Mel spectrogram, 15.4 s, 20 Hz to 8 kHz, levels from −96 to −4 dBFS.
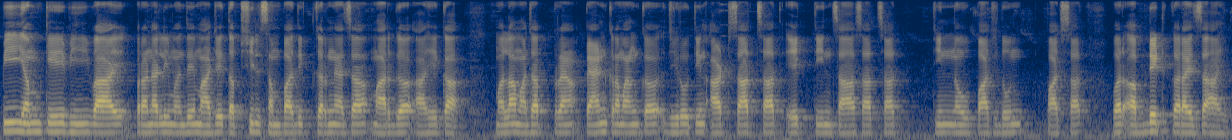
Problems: none marked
